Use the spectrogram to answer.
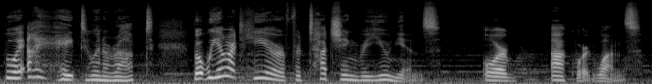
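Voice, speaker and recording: A woman's voice: mid-range voice, lively intonation, measured pace, soft background music. A woman playing a blunt, sardonic adventurer in a video game, with a sarcastic delivery. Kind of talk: video game character acting.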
